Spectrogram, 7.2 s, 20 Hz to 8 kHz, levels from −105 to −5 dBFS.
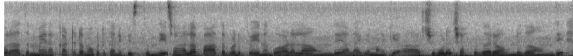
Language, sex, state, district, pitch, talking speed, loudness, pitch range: Telugu, female, Andhra Pradesh, Visakhapatnam, 210 Hz, 125 wpm, -22 LUFS, 195-220 Hz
